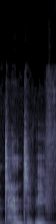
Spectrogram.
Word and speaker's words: Tantive IV: All right, so here we have set 75387 boarding the Tantive IV. For those of you who think that's a weird pronunciation, yes, that is canonically the way that the ship's name is pronounced.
